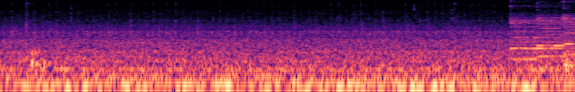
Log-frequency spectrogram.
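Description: Low steady rumble of background noise with no clear pattern. Music comes in right at the end.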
